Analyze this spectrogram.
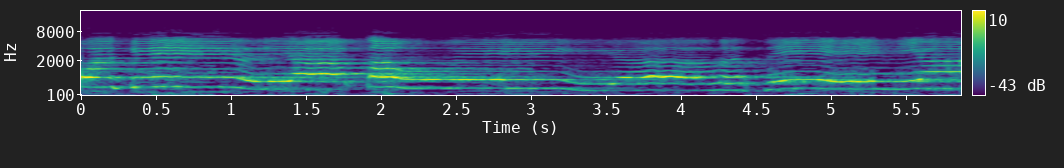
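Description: Music: a single high melody line, sung without clear words, with vibrato on long held notes that slide from one pitch to the next.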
